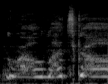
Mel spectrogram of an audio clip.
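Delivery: high, drawn-out celebratory yell; hammed-up victory cry; mock cheering. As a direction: cheer as if set free, stretching the words. Mock cheer at presentation ending.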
